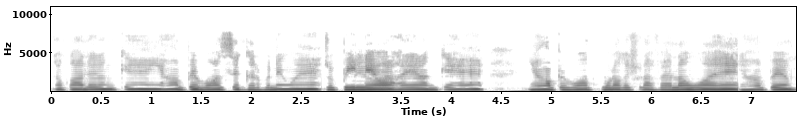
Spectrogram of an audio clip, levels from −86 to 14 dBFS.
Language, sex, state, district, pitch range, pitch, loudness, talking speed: Hindi, female, Uttar Pradesh, Muzaffarnagar, 265-280 Hz, 275 Hz, -31 LUFS, 250 wpm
